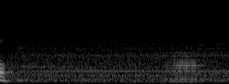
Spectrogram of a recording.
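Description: Quiet background hiss with a faint steady hum, and a brief faint voiced sound near the end.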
